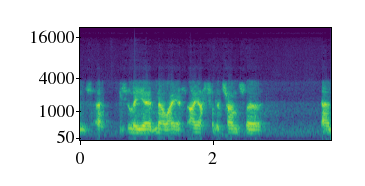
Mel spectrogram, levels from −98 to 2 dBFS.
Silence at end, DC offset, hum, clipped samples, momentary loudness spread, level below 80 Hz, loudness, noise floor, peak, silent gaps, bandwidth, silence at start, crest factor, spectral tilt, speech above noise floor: 0 s; under 0.1%; none; under 0.1%; 9 LU; -66 dBFS; -15 LUFS; -52 dBFS; 0 dBFS; none; 4.1 kHz; 0 s; 16 dB; -6.5 dB/octave; 37 dB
